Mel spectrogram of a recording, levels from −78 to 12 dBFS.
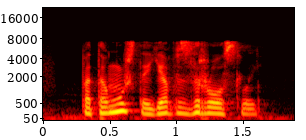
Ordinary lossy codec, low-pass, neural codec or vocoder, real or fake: none; 7.2 kHz; none; real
